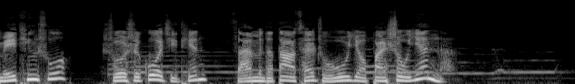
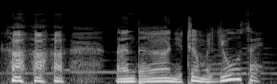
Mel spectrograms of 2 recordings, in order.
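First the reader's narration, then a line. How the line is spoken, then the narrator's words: Scholar laughing. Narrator (Chinese): 书生笑道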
